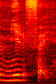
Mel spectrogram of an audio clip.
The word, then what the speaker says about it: millefeuille: Le millefeuille. Le millefeuille, millefeuille, and it means a thousand papers or a thousand layers.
